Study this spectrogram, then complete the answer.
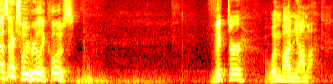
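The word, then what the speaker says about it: Wembanyama: Victor Wimanyama.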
